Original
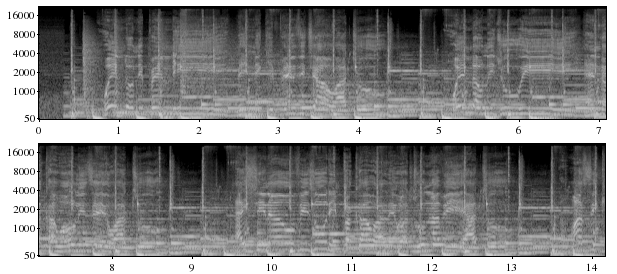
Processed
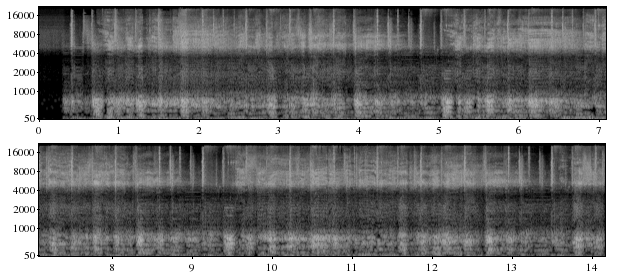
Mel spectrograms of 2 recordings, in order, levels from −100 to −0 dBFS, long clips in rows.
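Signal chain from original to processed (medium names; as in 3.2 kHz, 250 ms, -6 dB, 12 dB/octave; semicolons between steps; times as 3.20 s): spectral gate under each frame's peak -25 dB weak; FFT filter 290 Hz 0 dB, 660 Hz +9 dB, 1.1 kHz -24 dB, 2.1 kHz -14 dB, 3.4 kHz -28 dB, 5 kHz +7 dB; on a send: delay 256 ms -8 dB; on the sum: trim +7 dB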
